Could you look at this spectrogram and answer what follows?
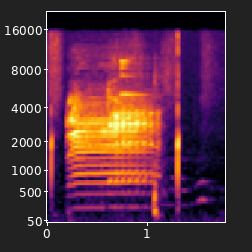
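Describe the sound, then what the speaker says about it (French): A sheep gives one loud, close bleat lasting about a second, wavering and nasal, followed by brief quieter sounds and a short voice. "C'est des moutons."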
